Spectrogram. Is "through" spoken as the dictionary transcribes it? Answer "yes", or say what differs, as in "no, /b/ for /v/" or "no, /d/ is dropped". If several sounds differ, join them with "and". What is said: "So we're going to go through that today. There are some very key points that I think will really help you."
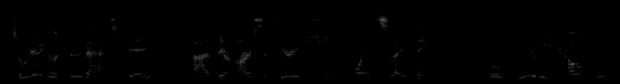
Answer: yes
